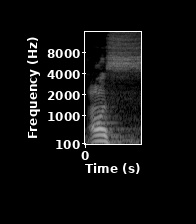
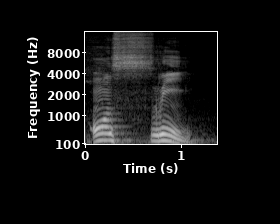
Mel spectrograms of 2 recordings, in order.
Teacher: teruskan dia ada rakhawah pada sin tu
